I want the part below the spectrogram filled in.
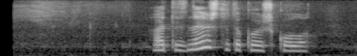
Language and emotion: Russian, neutral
